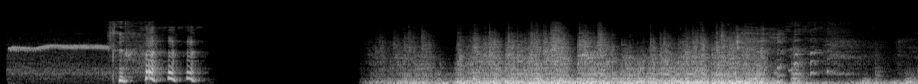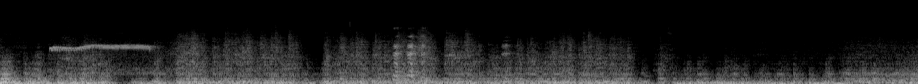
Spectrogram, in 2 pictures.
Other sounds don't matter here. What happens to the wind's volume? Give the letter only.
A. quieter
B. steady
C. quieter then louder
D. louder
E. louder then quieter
A.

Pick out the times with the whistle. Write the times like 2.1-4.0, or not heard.
0.1-1.6, 9.7-11.2.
